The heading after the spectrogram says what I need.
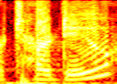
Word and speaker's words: Tardieu: There's the Tardieu measurement. Please pardon my French, or Tardieu. I've heard some people pronounce it.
